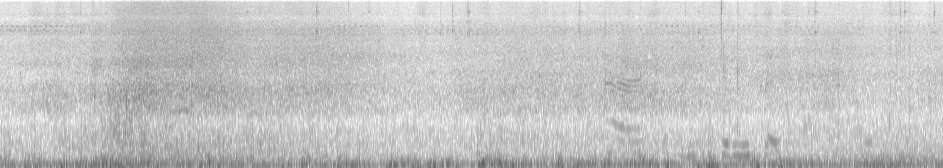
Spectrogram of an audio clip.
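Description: Waves wash steadily onto Grimsby beach on the lake shore, a continuous broadband surf rush with wind buffeting the microphone throughout and a few faint bird calls near the end.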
